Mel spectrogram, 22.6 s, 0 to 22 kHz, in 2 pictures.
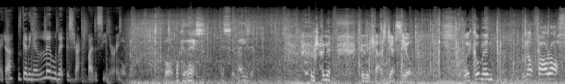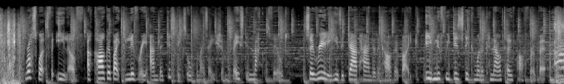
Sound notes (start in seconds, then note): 5.7 laughing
